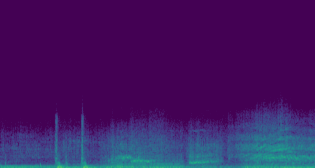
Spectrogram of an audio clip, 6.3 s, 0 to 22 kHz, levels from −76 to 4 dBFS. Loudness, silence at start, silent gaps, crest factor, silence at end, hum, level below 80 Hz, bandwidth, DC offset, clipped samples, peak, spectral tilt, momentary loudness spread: -29 LUFS; 0 s; none; 16 dB; 0 s; none; -58 dBFS; 8.8 kHz; under 0.1%; under 0.1%; -14 dBFS; -6 dB/octave; 8 LU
